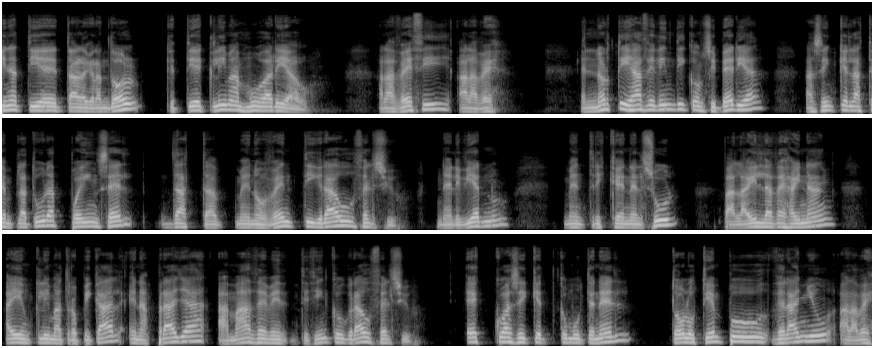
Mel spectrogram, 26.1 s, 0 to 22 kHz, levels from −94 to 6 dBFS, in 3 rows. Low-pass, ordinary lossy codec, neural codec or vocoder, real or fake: 14.4 kHz; none; vocoder, 48 kHz, 128 mel bands, Vocos; fake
